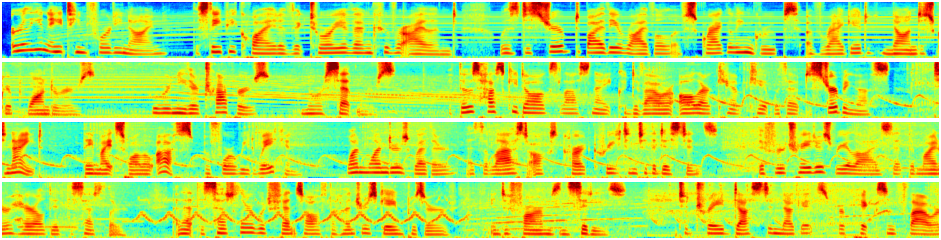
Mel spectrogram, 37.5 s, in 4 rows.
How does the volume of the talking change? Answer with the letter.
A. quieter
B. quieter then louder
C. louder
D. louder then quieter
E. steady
E.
